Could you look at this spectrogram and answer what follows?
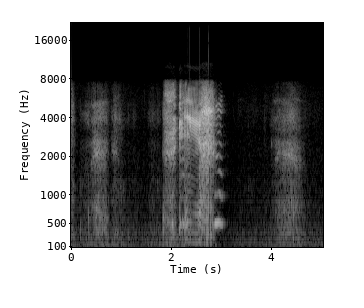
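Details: Woman's allergic sneezing fit: hitching breaths build up into a loud, drawn-out sneeze, followed by another breath.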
